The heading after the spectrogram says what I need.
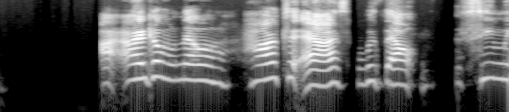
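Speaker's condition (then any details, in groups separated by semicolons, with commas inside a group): Right hemiplegia cerebral palsy; very mild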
